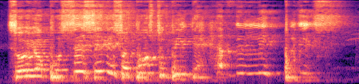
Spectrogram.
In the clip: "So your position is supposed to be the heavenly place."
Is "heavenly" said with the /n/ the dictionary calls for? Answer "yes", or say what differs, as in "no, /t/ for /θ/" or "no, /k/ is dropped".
no, /n/ is dropped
